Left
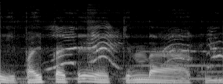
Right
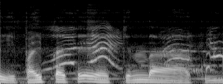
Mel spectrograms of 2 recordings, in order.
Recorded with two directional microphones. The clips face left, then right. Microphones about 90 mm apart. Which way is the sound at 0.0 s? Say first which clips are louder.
Right 3 dB; 65° right (ahead or behind).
